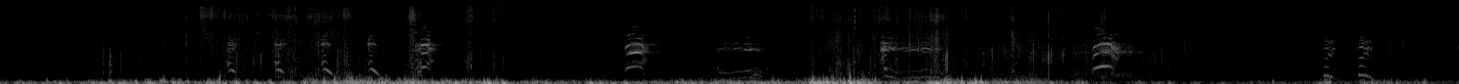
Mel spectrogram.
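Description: Wind rumbling on the microphone, with many short calls from a grazing flock of sheep and goats scattered through it. The calls come faster near the end as the wind dies down.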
